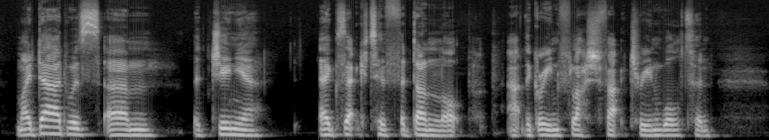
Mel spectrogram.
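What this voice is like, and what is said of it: Liverpool accent. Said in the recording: “as you can no doubt hear from my accent, in Liverpool”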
